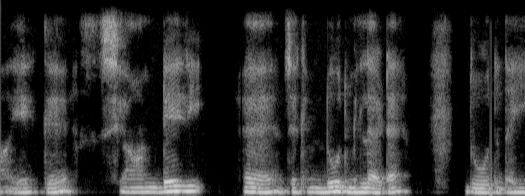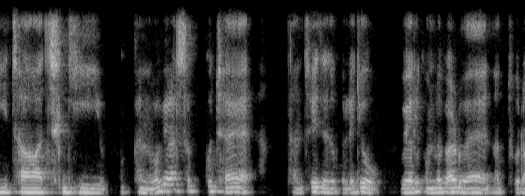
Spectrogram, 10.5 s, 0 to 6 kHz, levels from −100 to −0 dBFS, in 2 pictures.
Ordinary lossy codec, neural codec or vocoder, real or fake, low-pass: Opus, 64 kbps; none; real; 5.4 kHz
